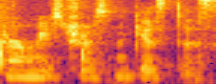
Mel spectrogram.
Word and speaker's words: Hermes Trismegistus: Hermes Trismegistus, the legendary sage, mage, god of ancient Egypt / Greece / all of the Hermetic philosophies is pronounced Hermes Trismegistus.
